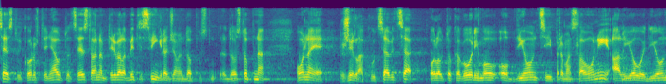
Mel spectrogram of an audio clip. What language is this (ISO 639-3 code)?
hrv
